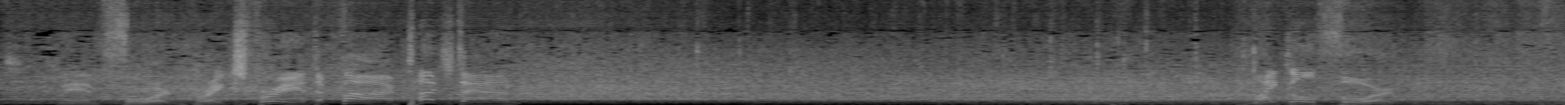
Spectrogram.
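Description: A large stadium crowd roars and cheers.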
